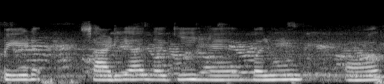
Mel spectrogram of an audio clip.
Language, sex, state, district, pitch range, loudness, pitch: Hindi, female, Bihar, Kaimur, 205-220 Hz, -14 LUFS, 215 Hz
